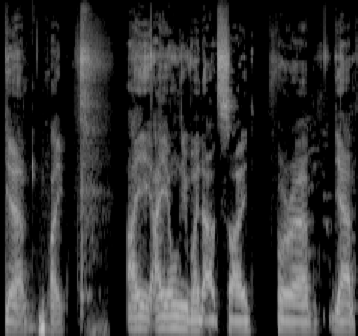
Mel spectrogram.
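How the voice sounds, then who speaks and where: A man's voice: on the low side, fairly even intonation, slow pace. A man co-hosting a podcast in casual chat, blunt and swearing freely. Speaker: podcast co-host.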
